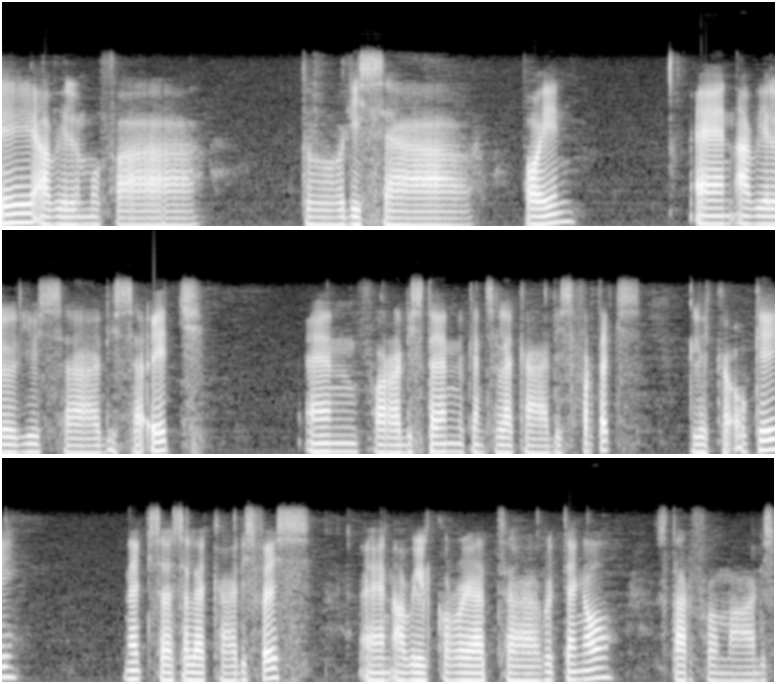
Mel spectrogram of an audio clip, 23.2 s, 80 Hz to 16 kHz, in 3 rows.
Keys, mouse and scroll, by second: 1.8 click, 2.9-5.6 scroll down 1, 5.6 click, 16.3 middle click, 17.8 click, 18.5-20.4 scroll down 1, 20.4 click.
